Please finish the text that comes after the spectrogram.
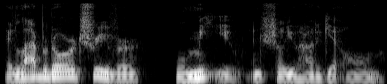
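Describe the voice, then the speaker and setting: A man's voice: on the low side, lively intonation, moderate pace, gravelly, a little mellow, breathy edge, exaggerated voice. Man as a friendly farm collie, storybook read-aloud, kindly, reassuring, somewhat dull recording. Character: friendly, helpful adult collie farm dog.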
